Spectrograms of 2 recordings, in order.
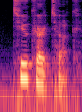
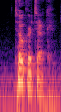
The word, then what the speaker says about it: Tokarczuk: My next one is Drive Your Plow Over the Bones of the Dead by Olga Tokarczuk. No, Tokarczuk. Yes, that's the right one.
